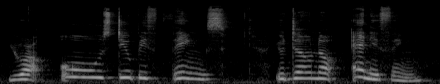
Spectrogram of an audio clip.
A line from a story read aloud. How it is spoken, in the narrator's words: the littlest gnome stamped his feet in rage and shouted crossly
